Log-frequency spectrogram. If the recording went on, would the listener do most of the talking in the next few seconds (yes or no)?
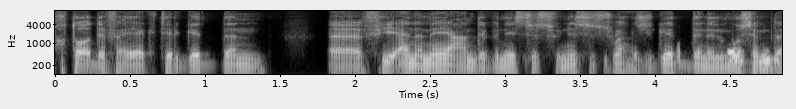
yes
